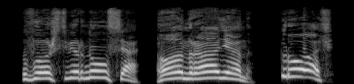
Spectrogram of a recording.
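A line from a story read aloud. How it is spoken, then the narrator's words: Goblins shrieking. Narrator (Russian): Гоблины завизжали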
